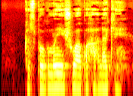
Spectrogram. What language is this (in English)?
Pashto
